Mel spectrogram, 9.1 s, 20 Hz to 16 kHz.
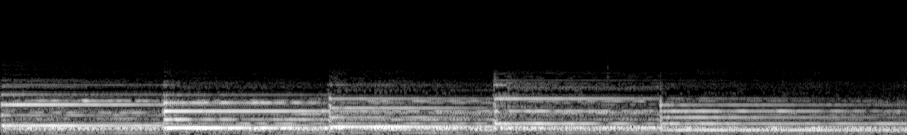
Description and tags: Recorded different signals from my cellphone Edited. ZOOM H1.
